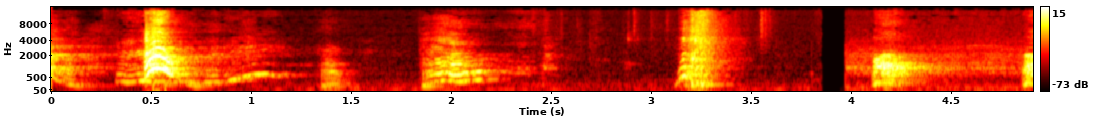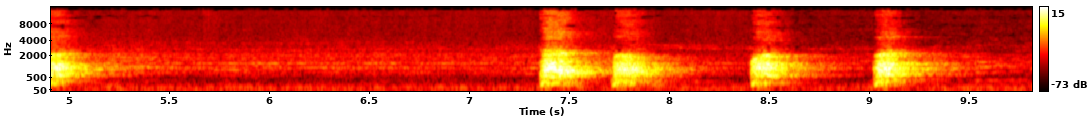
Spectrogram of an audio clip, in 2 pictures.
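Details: Barking Pekingese giving a loose series of short, sharp barks, some doubled. A faint steady hum runs under the later barks.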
